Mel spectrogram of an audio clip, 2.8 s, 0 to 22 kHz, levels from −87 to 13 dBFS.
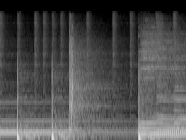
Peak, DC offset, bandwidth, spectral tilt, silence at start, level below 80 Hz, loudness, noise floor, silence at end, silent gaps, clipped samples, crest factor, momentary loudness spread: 0 dBFS; under 0.1%; 15.5 kHz; -6 dB/octave; 0 s; -22 dBFS; -20 LUFS; -40 dBFS; 0 s; none; under 0.1%; 18 dB; 19 LU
